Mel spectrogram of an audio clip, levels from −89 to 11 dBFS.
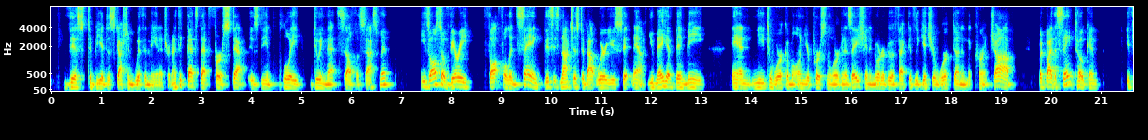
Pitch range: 95-115 Hz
